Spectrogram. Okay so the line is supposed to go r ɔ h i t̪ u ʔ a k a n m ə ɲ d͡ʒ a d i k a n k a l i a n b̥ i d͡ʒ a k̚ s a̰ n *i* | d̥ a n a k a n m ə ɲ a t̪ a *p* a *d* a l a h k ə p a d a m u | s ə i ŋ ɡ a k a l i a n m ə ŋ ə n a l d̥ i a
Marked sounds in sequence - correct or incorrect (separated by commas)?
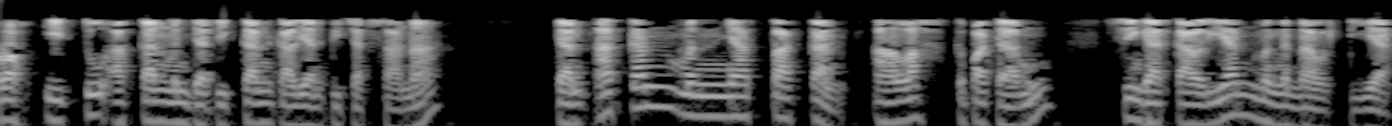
incorrect, incorrect, incorrect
